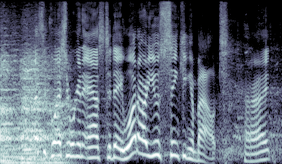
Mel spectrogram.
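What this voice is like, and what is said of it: Usual voice. Nothing is said of it.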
